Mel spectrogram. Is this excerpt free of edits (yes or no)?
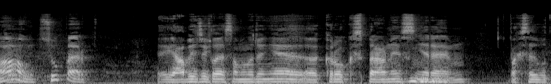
no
